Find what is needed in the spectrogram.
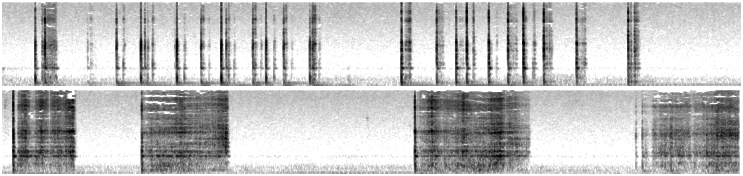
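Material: Paper.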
